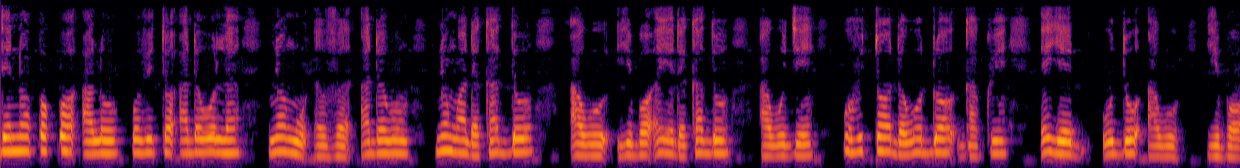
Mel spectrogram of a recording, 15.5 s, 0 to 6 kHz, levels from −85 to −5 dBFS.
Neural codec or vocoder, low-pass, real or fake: none; 5.4 kHz; real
